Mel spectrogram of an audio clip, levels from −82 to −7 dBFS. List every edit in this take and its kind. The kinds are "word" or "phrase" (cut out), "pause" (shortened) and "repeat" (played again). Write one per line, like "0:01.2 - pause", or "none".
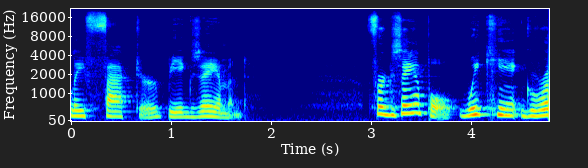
none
